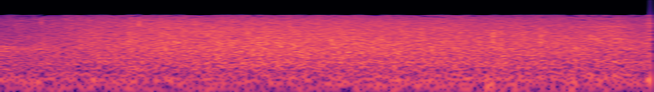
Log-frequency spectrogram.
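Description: Audience applause, steady throughout, following the end of a point in the talk.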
